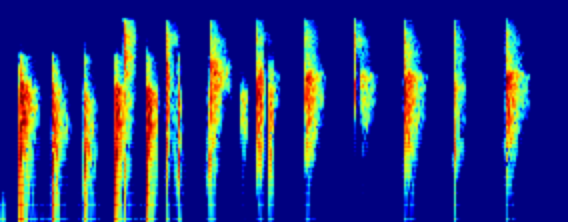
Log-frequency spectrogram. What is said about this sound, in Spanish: Señores, aplauso.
